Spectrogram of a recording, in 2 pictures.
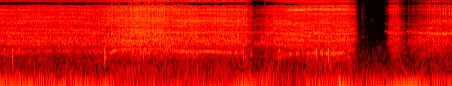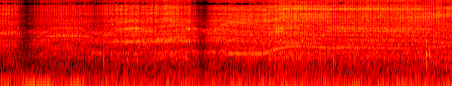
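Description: Homemade remote-control model tractor's electric drive motor and gearbox whining as it drives up a sand pile, the pitch rising and falling with the throttle and cutting out briefly several times, longest for about a second in the middle. It is running on a freshly swapped battery.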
